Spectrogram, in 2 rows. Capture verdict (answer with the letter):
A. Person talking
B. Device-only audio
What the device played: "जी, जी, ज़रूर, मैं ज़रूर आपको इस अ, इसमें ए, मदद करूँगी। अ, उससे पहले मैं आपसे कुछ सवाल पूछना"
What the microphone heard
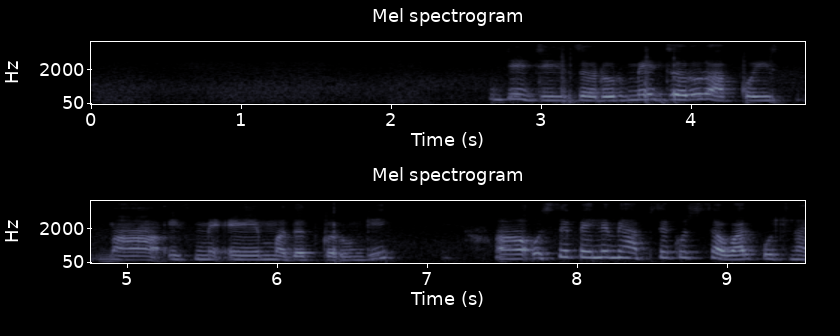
B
